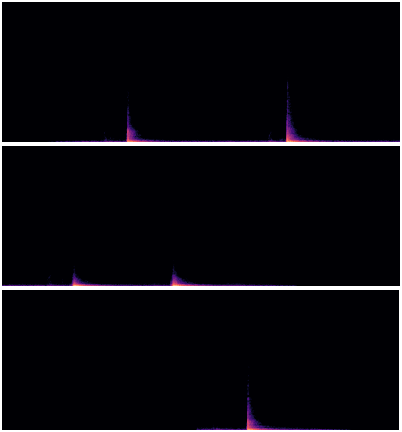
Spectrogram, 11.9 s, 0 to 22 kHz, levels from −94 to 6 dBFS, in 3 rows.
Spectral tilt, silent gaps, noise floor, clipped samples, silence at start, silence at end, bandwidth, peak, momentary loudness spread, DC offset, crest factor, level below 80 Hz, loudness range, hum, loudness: -10.5 dB/octave; 6.95-9.89 s; -76 dBFS; under 0.1%; 1.25 s; 1.4 s; 2.1 kHz; -8 dBFS; 18 LU; under 0.1%; 24 dB; -34 dBFS; 7 LU; none; -27 LUFS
